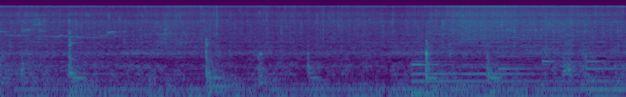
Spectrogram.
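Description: A paste of onion, tomato and green chilli fries in a pan for egg curry while being stirred. A steady sizzle runs throughout, with repeated utensil scrapes and clinks up close and no voices.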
